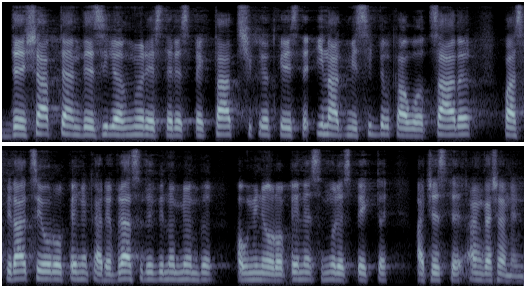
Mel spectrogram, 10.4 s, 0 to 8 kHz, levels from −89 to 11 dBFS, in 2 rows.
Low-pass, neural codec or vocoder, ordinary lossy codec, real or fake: 7.2 kHz; autoencoder, 48 kHz, 32 numbers a frame, DAC-VAE, trained on Japanese speech; none; fake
